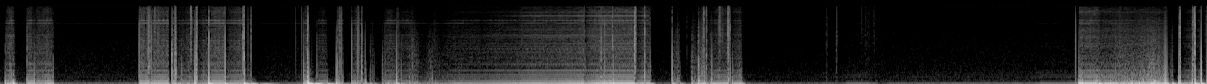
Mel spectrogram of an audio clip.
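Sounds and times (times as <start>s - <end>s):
electrical hum and buzz: 0.0s - 12.0s
crackling clicks: 1.4s - 4.5s, 5.8s - 7.5s, 8.2s - 9.0s, 10.7s - 12.0s.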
